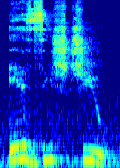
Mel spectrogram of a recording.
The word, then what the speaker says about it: existiu: Existiu se escreve com X, mas se pronuncia como se fosse Z.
